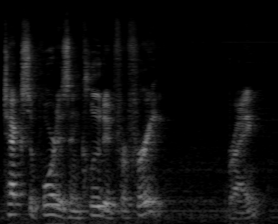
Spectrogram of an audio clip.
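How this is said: The voice sounds firm and confident. The offer is firmly expected. The speaker calls it right. "much more powerful"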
